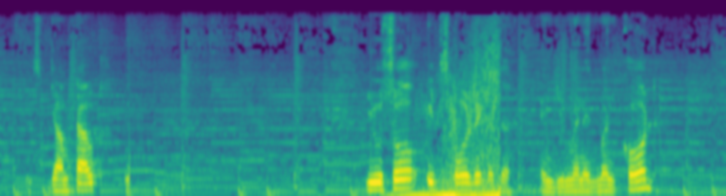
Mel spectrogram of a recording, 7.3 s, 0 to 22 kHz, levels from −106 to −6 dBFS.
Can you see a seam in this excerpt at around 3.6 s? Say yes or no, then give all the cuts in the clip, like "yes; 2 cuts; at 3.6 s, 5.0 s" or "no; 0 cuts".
yes; 4 cuts; at 1.3 s, 3.6 s, 4.7 s, 6.5 s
